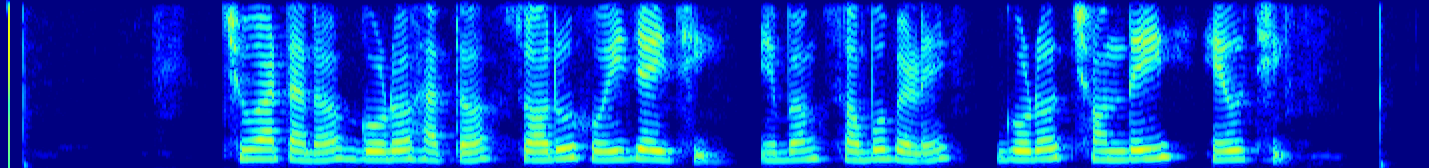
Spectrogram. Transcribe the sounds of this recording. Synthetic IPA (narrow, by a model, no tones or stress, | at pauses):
t͡ʃʰuaʈaɾɔɡoɽoɦat̪ɔsɔɾuhojd͡ʒajt͡ʃʰi | ebɔŋsɔbubeɭe | ɡoɽot͡ʃʰɔnd̪ejhewt͡ʃʰi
